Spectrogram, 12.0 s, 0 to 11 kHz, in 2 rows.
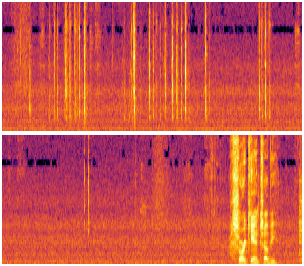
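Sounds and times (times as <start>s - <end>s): faint steady hum: 0.0s - 12.0s
keyboard typing: 0.9s - 1.8s, 2.4s - 4.2s, 5.1s - 5.4s.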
